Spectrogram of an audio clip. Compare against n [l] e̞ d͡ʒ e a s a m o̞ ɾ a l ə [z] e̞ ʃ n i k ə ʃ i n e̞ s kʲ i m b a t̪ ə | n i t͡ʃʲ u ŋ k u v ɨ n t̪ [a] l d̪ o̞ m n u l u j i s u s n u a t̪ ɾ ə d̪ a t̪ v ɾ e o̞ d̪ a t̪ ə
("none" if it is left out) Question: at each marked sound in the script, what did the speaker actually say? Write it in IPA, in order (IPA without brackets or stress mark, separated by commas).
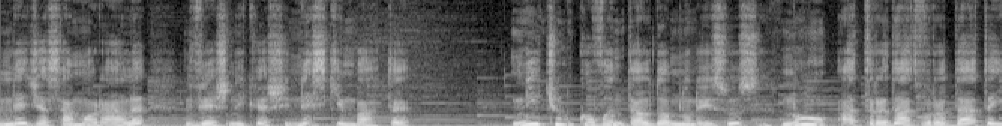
l, v, a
